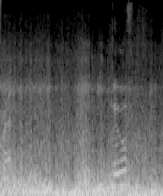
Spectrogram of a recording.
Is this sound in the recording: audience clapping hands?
no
